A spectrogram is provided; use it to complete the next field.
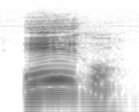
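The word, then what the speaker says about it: ἐγώ: Y la regla dice que el acento grave disminuye la pronunciación. Entonces lo que hace es que esta la aumenta. Ego.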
